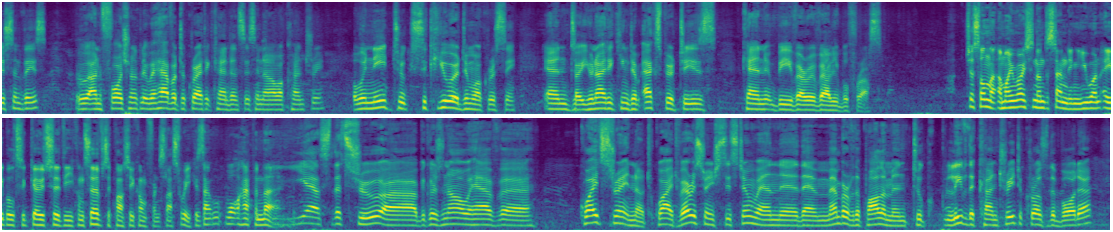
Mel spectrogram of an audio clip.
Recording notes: we go live to the Labour Party conference in Liverpool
